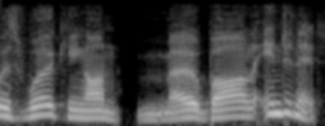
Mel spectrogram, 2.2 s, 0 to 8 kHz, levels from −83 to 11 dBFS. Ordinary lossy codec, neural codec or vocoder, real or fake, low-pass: Opus, 32 kbps; codec, 16 kHz, 0.5 kbps, X-Codec, HuBERT features, trained on LibriSpeech; fake; 7.2 kHz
